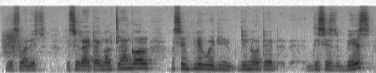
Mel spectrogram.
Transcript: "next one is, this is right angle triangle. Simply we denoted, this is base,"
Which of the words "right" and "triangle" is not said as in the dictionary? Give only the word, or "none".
triangle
